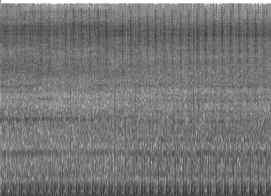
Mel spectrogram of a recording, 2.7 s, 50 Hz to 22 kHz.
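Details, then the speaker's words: Honda sidecar motorcycle at warm idle, coolant around 100 °C with thermostat open, charging 13.5–13.8 V: steady, even low thrum with regular firing and no misses or knocks; normal idle. "подтеканий под нами не видать. Двигатель работает ровно."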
